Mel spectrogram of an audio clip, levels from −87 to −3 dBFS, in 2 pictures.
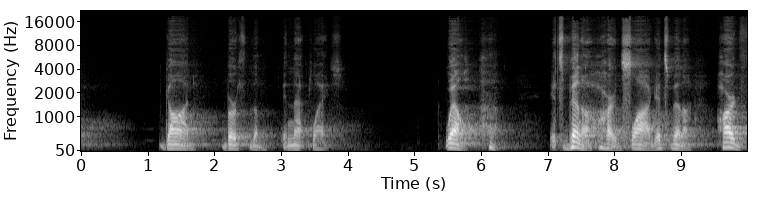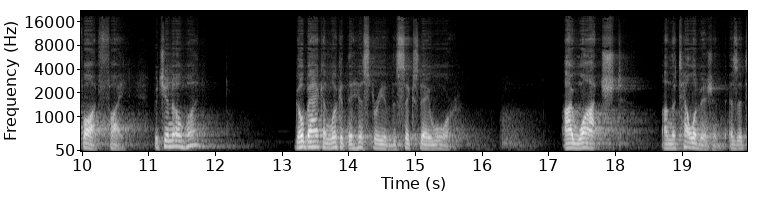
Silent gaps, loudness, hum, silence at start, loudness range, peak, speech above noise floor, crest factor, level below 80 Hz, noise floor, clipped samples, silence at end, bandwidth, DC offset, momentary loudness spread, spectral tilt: none; -22 LUFS; none; 0 s; 5 LU; 0 dBFS; 58 dB; 24 dB; -64 dBFS; -79 dBFS; under 0.1%; 0 s; 19 kHz; under 0.1%; 18 LU; -6 dB/octave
